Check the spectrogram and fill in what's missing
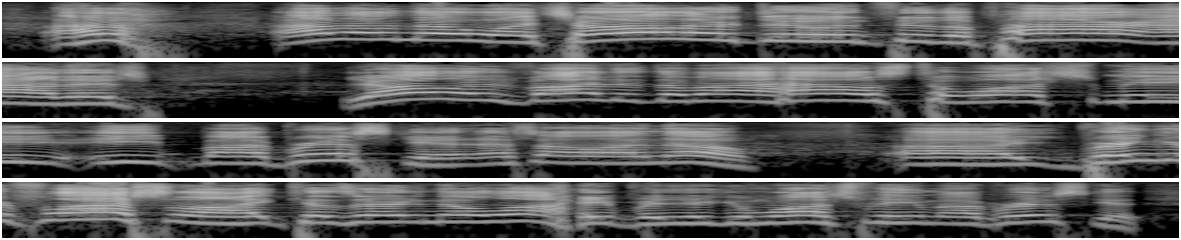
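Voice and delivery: loud, playful bragging to the crowd; excited joking. Real, not acted. Joking to crowd about brisket.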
